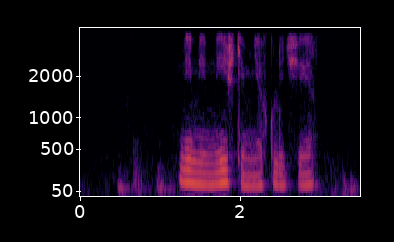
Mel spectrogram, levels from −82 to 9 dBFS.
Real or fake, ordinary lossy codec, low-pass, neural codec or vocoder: real; Opus, 16 kbps; 3.6 kHz; none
